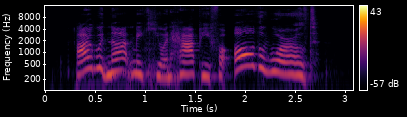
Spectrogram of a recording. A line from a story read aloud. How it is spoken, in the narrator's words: exclaimed Dorothy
